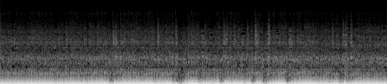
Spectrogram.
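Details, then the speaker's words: BMW E39 5 Series petrol engine idling at first start after sitting three years, steady but stumbling every half second or so: small misfire, later traced to a vacuum leak; no knocking, no coolant leak or smoke. "no coolant leak so far no white or blue smoke coming out of the tail p P but I can certainly hear a small misfire"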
